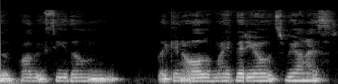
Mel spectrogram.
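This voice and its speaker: The speech comes at a moderate pace with an Irish accent. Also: woman. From Ireland. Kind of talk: casual talk to camera.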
